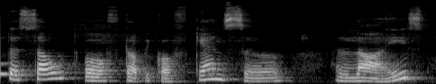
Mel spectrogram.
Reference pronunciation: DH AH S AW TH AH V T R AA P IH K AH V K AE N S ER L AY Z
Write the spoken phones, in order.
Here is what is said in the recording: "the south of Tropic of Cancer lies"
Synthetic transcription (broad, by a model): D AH S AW T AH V T AA P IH K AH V K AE N S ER L AY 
